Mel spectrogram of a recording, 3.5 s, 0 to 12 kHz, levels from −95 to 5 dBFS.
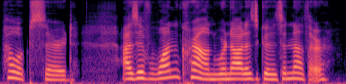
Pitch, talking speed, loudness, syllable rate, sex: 220 Hz, 190 wpm, -18 LUFS, 5.9 syllables/s, female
